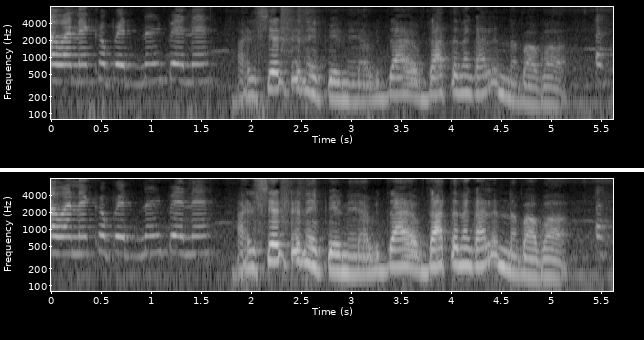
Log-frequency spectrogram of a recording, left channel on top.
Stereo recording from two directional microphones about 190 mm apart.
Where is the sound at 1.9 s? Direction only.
40° right (ahead or behind).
